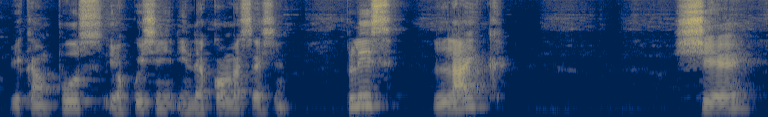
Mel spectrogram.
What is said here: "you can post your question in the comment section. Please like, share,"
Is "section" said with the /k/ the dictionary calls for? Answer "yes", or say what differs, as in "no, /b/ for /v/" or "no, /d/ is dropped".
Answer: no, /k/ is dropped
